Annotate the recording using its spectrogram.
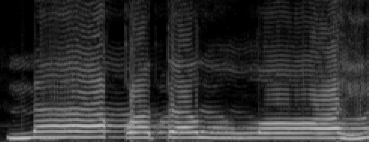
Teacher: اسم جلالت اللہ عز و جل کے لام سے پہلے حرف پر زبر ہے تو یہاں پر اسم جلالت اللہ عز و جل کا لام پر یعنی موٹا پڑھا جائے گا · وسقیاها میں قاف حرف قلقلہ ساکن ہے تو یہاں پر قلقلہ خوب ظاہر کریں گے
